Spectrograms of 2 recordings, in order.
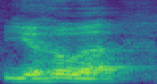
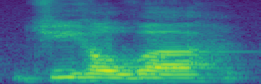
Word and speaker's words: Yahweh: of the name of Yahweh that is the correct way of pronouncing his his name Yahweh and yehovah Jehovah yah why all those names are are Mis not only mispronunciations they're they're really corrupting the name of our creator and I hope that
